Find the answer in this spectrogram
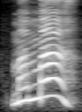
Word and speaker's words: mamá: la otra vez diles mamá mama cuando decimos mamá tenemos aquí este acento que quiere decir que tienes que decirle a más fuerte ma ma vamos grita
